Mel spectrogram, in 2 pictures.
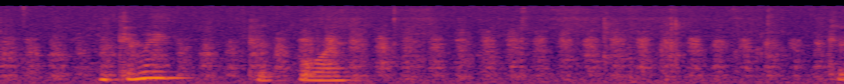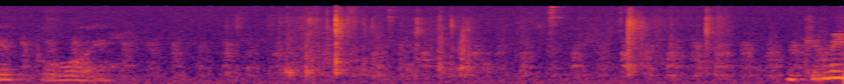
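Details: Key, a pet Siberian Husky being posed in hats and outfits for photographs, pants steadily in rapid rhythmic breaths. A few short, higher tonal squeaks and brief louder bursts break through the continuous breathing.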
